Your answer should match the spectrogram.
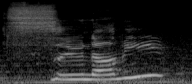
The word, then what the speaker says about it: tsunami: But also still no T sound. He just said tsunami. He just he just hissed the S.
